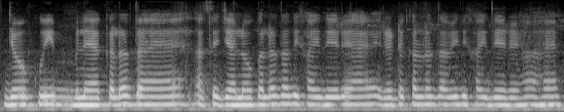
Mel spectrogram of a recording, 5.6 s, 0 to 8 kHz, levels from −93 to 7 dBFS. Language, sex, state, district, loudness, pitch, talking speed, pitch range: Punjabi, female, Punjab, Fazilka, -14 LUFS, 210 Hz, 225 wpm, 205-215 Hz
